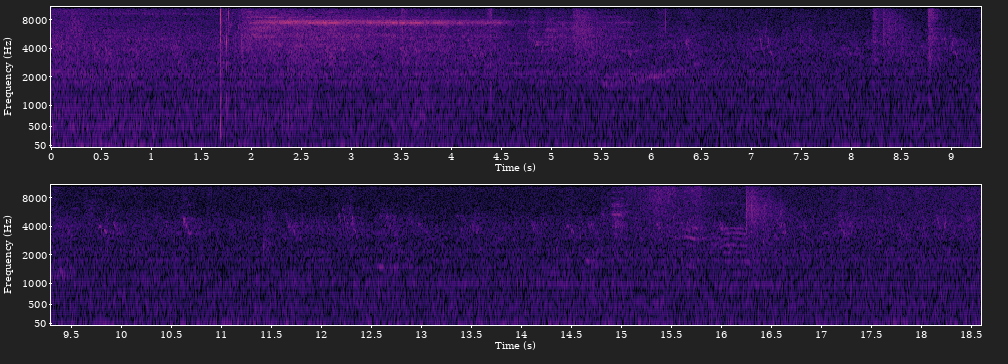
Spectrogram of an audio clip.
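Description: Steady outdoor background noise. A SEPTA Regional Rail electric train fades away as it pulls off in the first couple of seconds, and there is a single sharp click about two seconds in.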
